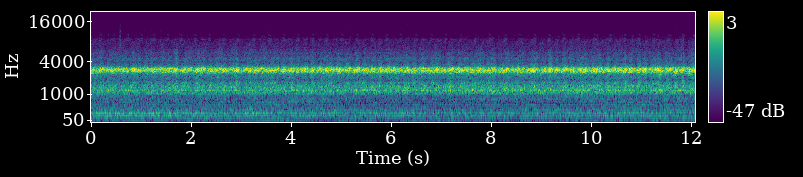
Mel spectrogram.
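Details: Dense chorus of thousands of frogs, a continuous ringing wall of overlapping croaks with a bright high band and a fainter lower band, steady throughout with no pauses.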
